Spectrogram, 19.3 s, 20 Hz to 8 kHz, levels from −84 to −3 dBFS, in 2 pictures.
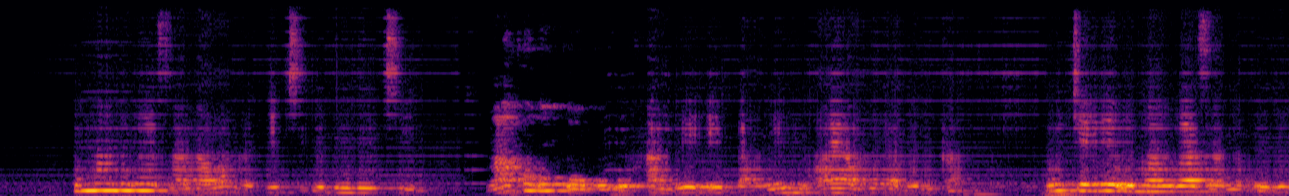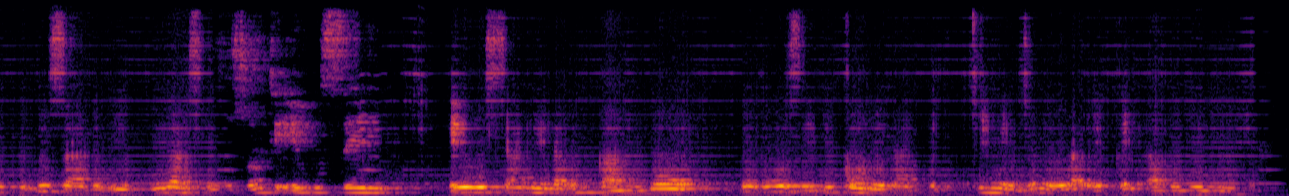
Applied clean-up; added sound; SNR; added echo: neural separator model SepFormer DNS4.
